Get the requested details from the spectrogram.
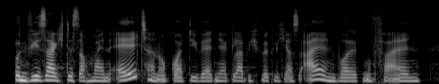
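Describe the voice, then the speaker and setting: This woman is heard on a very clean recording with a silent background. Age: 30s. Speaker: pregnancy podcast host. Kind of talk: personal diary-style monologue. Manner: animated.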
